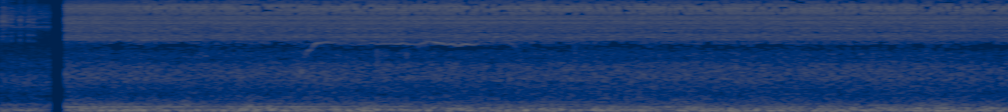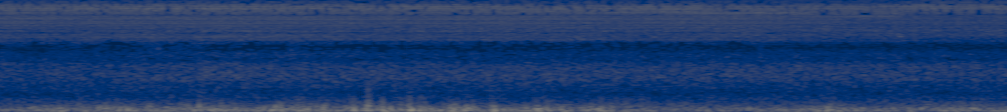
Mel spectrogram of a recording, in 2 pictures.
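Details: Cicadas at the start of the summer heat, a steady, unbroken high shrill drone that holds through the whole stretch, laid over heavy low rumbling wind or traffic noise.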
